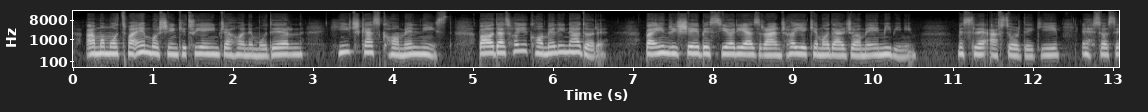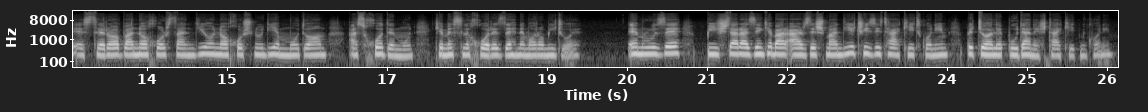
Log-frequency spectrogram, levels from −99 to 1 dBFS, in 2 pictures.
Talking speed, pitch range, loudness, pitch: 135 wpm, 205-230 Hz, -28 LUFS, 215 Hz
